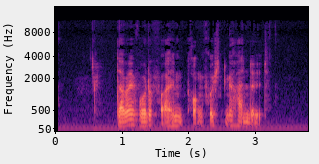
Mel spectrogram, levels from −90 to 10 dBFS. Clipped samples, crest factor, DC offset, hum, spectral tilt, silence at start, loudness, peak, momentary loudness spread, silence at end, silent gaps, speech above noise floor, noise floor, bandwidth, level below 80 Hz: under 0.1%; 20 dB; under 0.1%; 50 Hz at -40 dBFS; -6 dB/octave; 0.55 s; -19 LUFS; 0 dBFS; 20 LU; 0.6 s; none; 29 dB; -48 dBFS; 11.5 kHz; -48 dBFS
